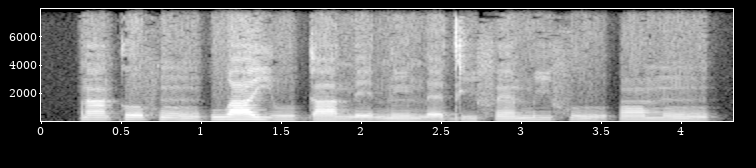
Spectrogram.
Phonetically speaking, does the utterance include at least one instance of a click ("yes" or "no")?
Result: no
